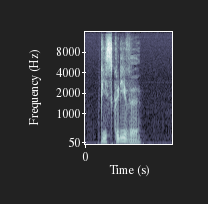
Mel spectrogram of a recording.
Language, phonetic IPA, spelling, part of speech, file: Polish, [pʲisˈklʲivɨ], piskliwy, adjective, Pl-piskliwy.ogg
